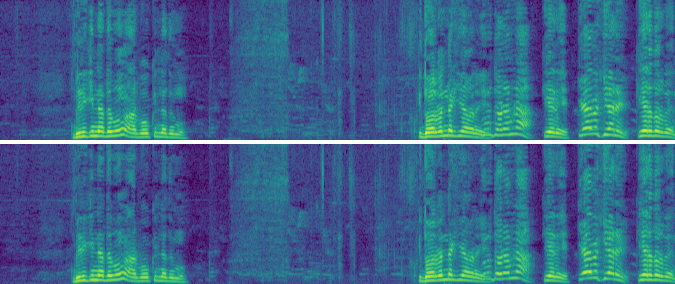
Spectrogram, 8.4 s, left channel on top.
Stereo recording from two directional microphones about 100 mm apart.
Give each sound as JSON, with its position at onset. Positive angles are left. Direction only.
{"t": 0.9, "sound": "a man's voice", "side_deg": -35}
{"t": 2.6, "sound": "rub", "side_deg": 0}
{"t": 5.2, "sound": "a woman's voice", "side_deg": -25}
{"t": 6.1, "sound": "a man's voice", "side_deg": -30}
